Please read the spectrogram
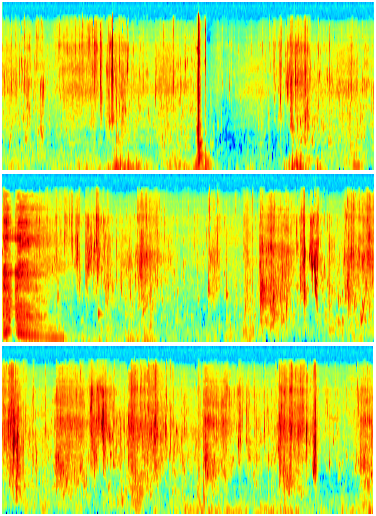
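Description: Kayak paddling on calm water: the paddle blades dipping and pulling through the water with splashes and drips, roughly one stroke every second or so. A sharp knock about three seconds in is the loudest sound.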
